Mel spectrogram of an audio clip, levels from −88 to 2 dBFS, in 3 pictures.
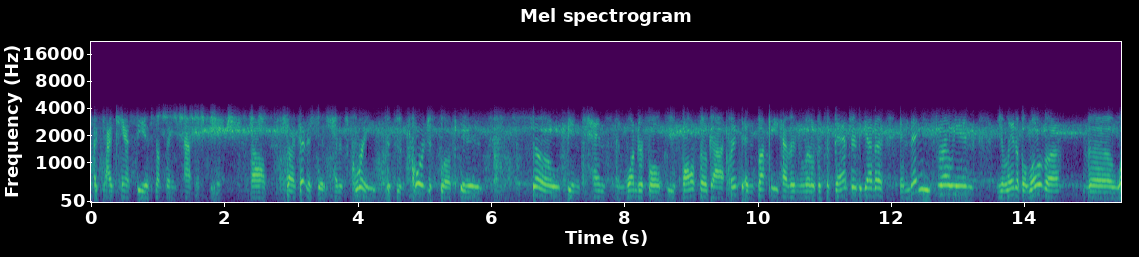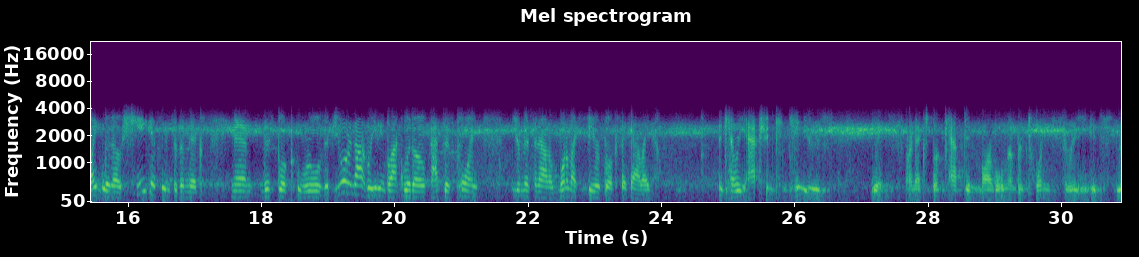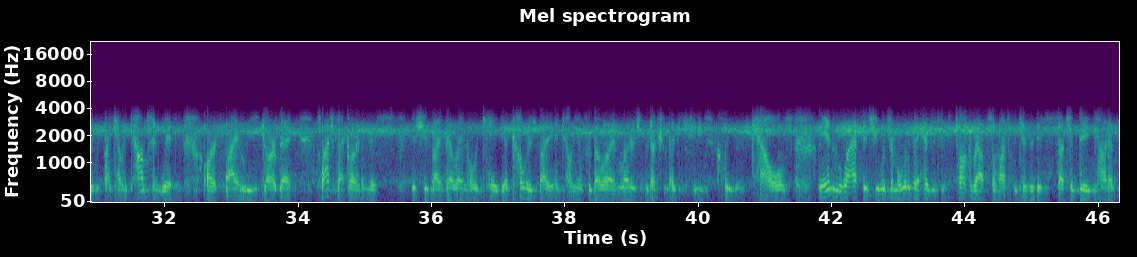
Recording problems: phone-call audio; poor line; nothing above 3 kHz
echo of what is said; strong; throughout; 390 ms later, 7 dB below the speech
squashed, flat; heavily, background pumping
animal sounds; noticeable; until 11 s; 10 dB below the speech

